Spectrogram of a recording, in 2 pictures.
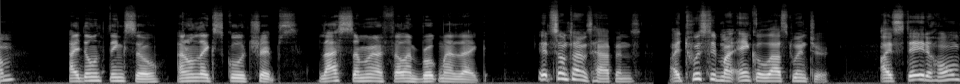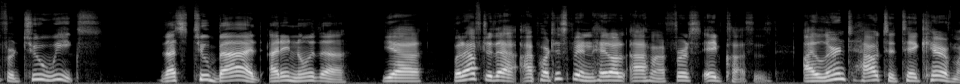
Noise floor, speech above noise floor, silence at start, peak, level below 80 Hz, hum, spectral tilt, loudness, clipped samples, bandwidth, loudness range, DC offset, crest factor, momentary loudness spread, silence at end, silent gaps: -50 dBFS; 35 dB; 0 s; -2 dBFS; -50 dBFS; none; -5 dB/octave; -16 LUFS; under 0.1%; 16 kHz; 2 LU; under 0.1%; 14 dB; 9 LU; 0 s; 6.54-6.68 s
